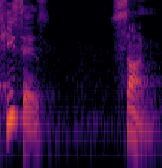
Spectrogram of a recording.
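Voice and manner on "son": much softer, lower, gentle address; father calming his angry elder son, very tender; tender fatherly. Retold or imitated. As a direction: speak to your son with soft love. Father answers again tenderly.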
